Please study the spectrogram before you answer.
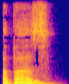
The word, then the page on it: abuzz: British English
